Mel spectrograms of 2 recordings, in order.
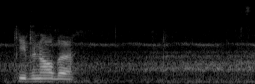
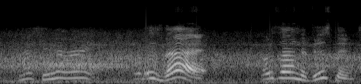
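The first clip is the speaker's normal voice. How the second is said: stunned wonder; 9 semitones higher than usual. Real, not acted. Staring at the sky.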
